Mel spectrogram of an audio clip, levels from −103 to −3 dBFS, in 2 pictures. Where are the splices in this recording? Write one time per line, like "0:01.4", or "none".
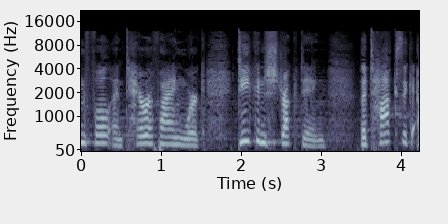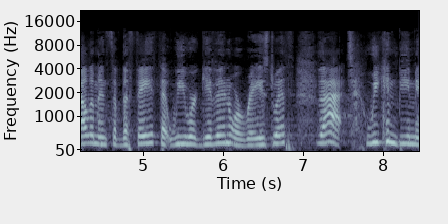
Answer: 0:07.2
